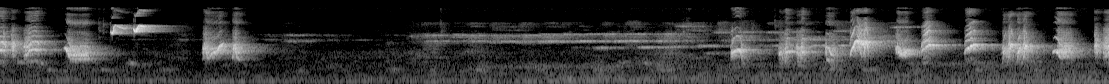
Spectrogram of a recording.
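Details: Curve-billed thrasher singing at dusk: varied, rich warbled phrases and sharp whistled notes in rapid bursts, a quiet pause with faint thin tones mid-clip, then a dense run of repeated chirping phrases.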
